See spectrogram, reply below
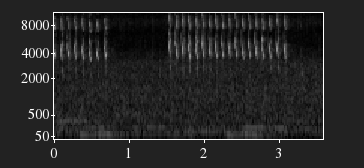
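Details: Clear cililin song with pauses, recorded as master material for teaching songbirds: a run of high, sharp chirps, a silent break of almost a second, then another rapid, evenly paced series of piercing notes.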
